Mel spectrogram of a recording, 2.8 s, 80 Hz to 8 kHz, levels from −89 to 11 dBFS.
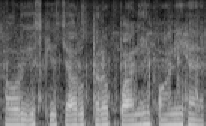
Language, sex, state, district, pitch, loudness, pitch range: Hindi, male, Bihar, Katihar, 125 Hz, -16 LUFS, 120-125 Hz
